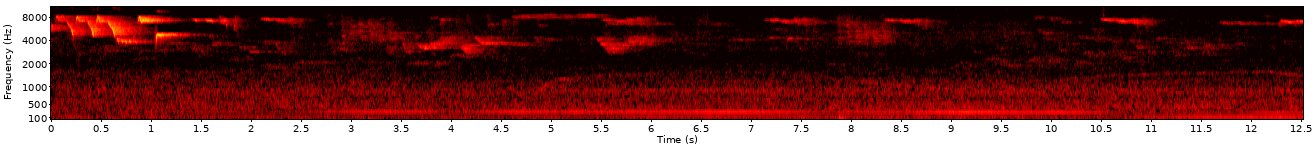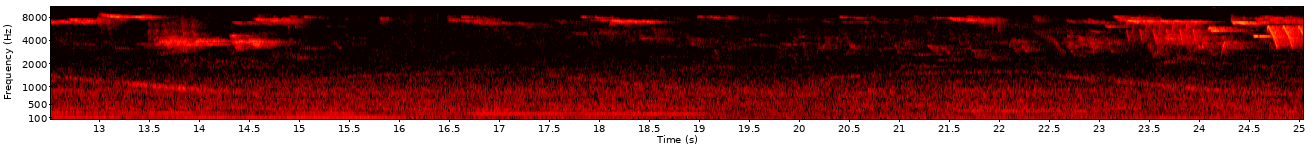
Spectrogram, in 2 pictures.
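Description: Small birds chirping and twittering, short high calls scattered throughout, with a louder rapid burst of chirps about a second in and again near the end. A faint steady low hum underneath.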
